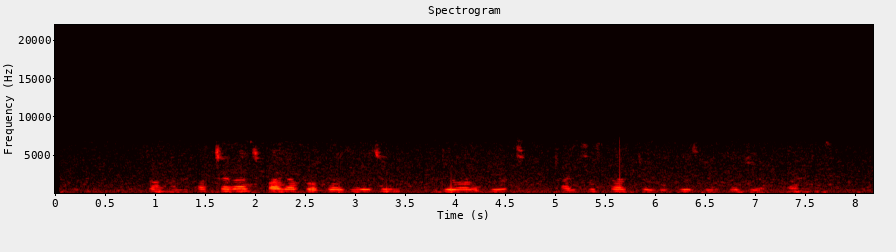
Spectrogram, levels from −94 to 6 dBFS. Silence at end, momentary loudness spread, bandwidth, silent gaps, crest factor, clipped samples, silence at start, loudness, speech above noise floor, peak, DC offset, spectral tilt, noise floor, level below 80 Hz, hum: 0.15 s; 18 LU; 7.2 kHz; none; 22 dB; under 0.1%; 0.05 s; -51 LUFS; 24 dB; -30 dBFS; under 0.1%; -3 dB/octave; -75 dBFS; -88 dBFS; none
